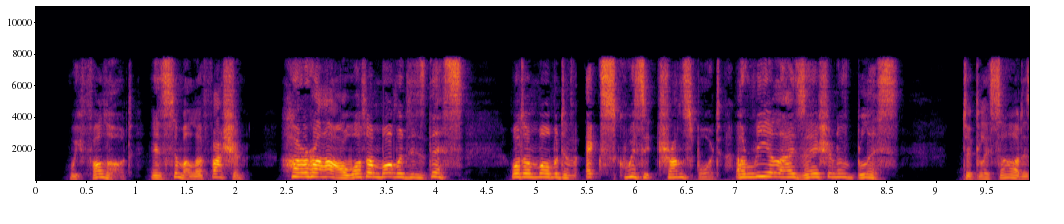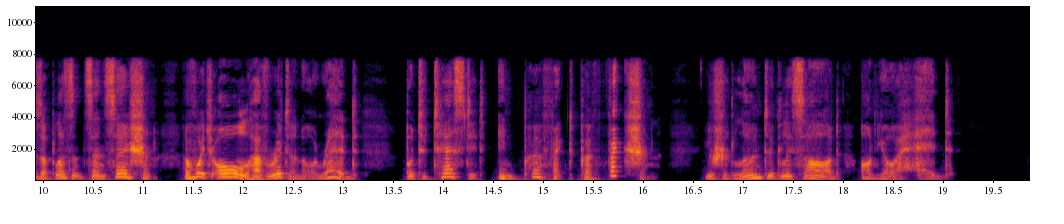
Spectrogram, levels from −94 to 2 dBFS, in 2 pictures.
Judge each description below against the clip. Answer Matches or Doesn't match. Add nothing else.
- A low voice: Doesn't match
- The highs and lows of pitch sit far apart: Doesn't match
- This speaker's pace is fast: Doesn't match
